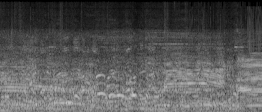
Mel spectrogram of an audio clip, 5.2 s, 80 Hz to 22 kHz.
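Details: Sahiwal cattle, bull calves at a busy cattle market in Bangladesh where a Kushtia farmer is buying, 13 February 2025: drawn-out, wavering low moos rise and fall under constant crowd talk and bargaining voices.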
